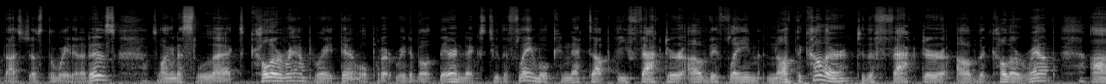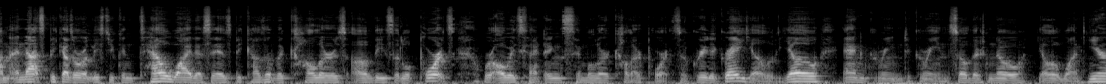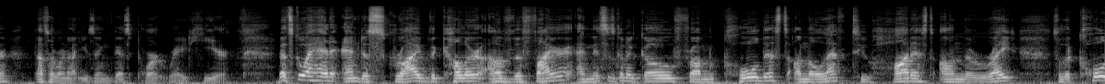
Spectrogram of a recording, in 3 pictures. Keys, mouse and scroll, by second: 7.2-9.1 drag, 22.8-24.7 drag, 29.0-33.1 drag.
